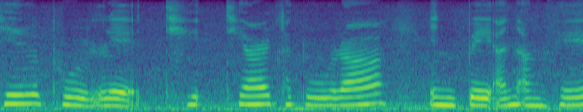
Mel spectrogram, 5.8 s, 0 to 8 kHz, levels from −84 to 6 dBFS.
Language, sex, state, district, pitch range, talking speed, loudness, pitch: Mizo, female, Mizoram, Aizawl, 170-215 Hz, 115 wpm, -15 LUFS, 195 Hz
